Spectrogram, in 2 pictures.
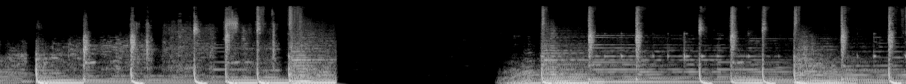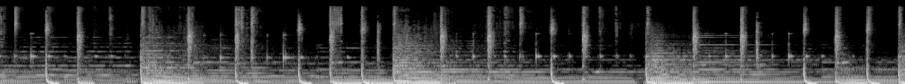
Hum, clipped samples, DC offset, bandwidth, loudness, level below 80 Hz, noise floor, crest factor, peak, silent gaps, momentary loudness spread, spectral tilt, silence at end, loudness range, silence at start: none; under 0.1%; under 0.1%; 16.5 kHz; -18 LUFS; -18 dBFS; -75 dBFS; 14 dB; -2 dBFS; none; 9 LU; -5 dB/octave; 0 s; 3 LU; 0 s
